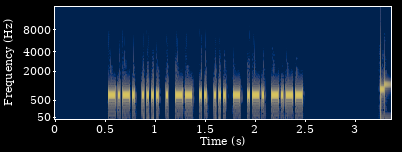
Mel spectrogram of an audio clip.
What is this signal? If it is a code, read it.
Morse code, heard as a keyed tone, about 48 wpm, 700 Hz. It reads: CHEMISTRY
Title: Sentences from Top 1000 Words - Review Part 6 - New Word Drill - 50wpm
